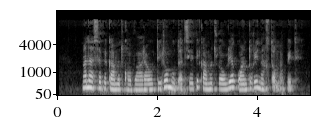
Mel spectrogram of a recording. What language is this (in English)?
Georgian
